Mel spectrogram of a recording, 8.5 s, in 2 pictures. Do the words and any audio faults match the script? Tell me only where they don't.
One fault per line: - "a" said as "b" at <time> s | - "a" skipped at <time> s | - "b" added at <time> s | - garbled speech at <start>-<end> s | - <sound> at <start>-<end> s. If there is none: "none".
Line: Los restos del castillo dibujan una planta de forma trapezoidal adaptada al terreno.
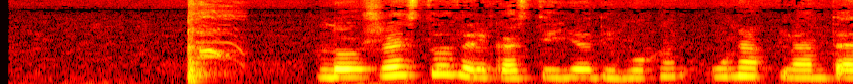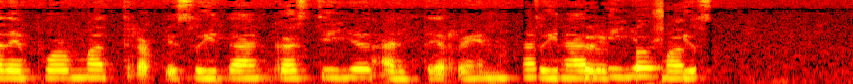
- cough at 0.9-1.3 s
- "adaptada" said as "castillo" at 5.6 s
- garbled speech at 6.9-7.8 s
